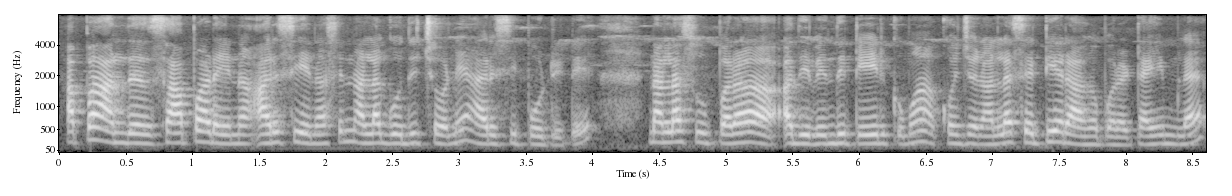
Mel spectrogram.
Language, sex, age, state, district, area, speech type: Tamil, female, 45-60, Tamil Nadu, Nagapattinam, urban, spontaneous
